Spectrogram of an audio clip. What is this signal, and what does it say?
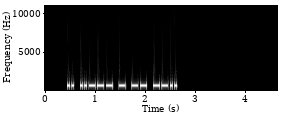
Morse code, heard as a keyed tone, about 28 wpm, 690 Hz. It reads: I2TMZ
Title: DXCC-100 Call Signs - 5 Characters - Repeated 3x - 28wpm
